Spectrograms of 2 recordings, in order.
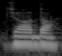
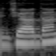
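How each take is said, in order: First: ज़्यादा said as "zaada", plain z and no y-glide; the right version, ज़्यादा with a clean "zaa" onset; correct pronunciation. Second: ज़्यादा said as "zyaada", with a y-glide after the z; the wrong version, ज़्यादा spoken with a "zy" onset; wrong pronunciation. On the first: Teacher giving students the right form, "zaada" without the y. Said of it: "ये ज़्यादा है". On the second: Teacher showing students the form to avoid, "zyaada" with the y-glide. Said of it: "ज़्यादा नहीं". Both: Shown as a demonstration.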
